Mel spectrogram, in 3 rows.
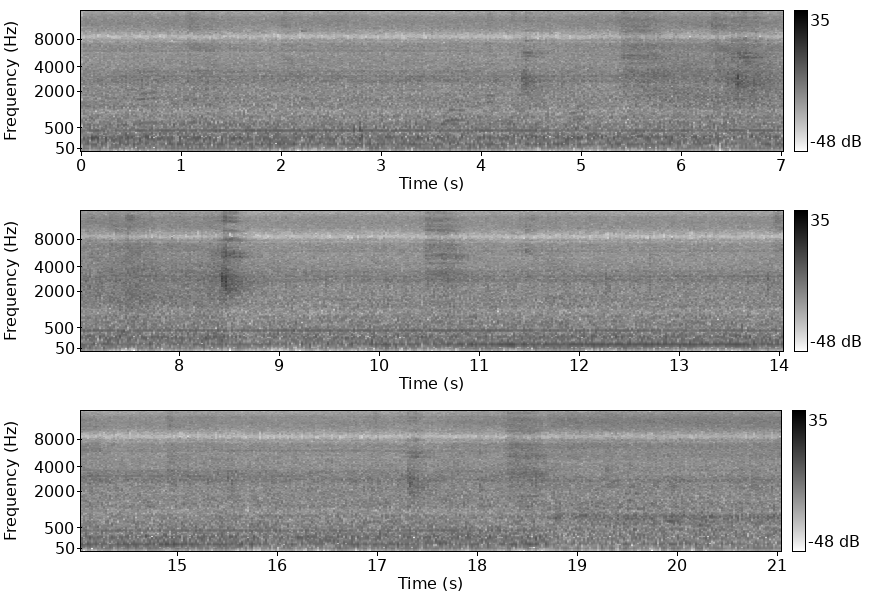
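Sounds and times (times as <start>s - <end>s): machinery hiss: 10.4s - 10.9s, 18.2s - 21.0s.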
